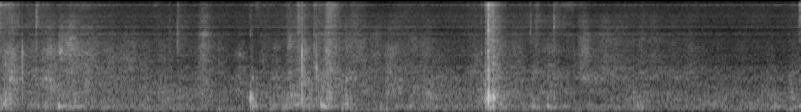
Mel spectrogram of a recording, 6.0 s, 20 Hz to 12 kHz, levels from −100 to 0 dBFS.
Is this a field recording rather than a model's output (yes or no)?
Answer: no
